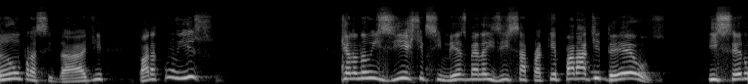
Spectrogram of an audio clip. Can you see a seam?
yes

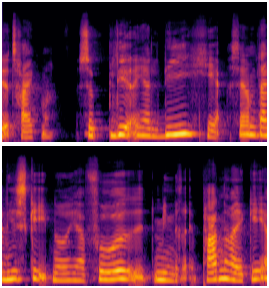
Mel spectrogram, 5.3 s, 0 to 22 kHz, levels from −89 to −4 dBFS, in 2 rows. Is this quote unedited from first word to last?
yes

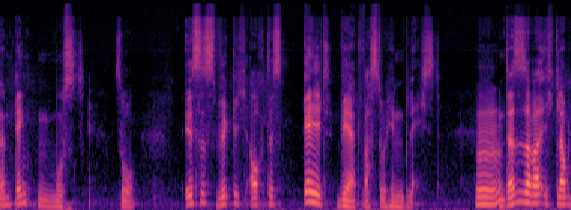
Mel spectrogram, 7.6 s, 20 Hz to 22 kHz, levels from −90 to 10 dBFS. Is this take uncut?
yes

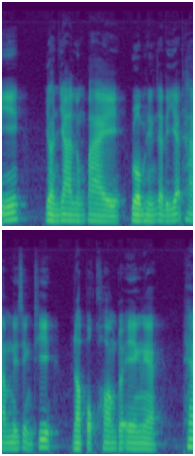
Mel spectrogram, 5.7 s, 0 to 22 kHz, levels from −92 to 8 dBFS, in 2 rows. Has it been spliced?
yes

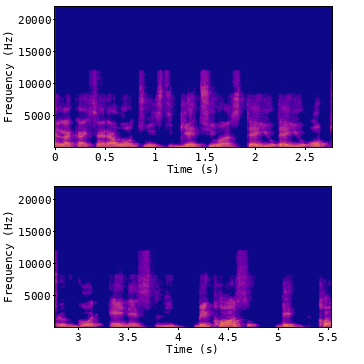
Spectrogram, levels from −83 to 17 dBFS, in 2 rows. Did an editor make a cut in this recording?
yes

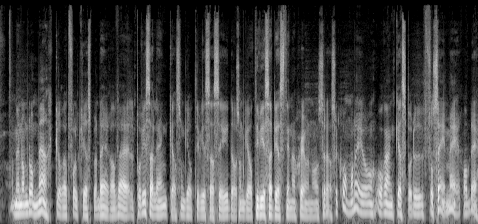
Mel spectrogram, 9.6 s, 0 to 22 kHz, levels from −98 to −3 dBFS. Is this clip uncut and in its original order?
no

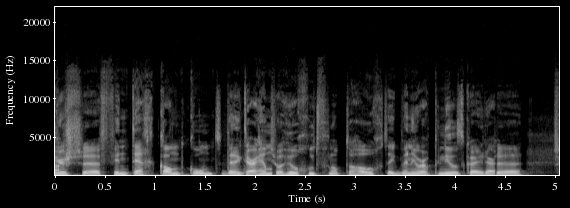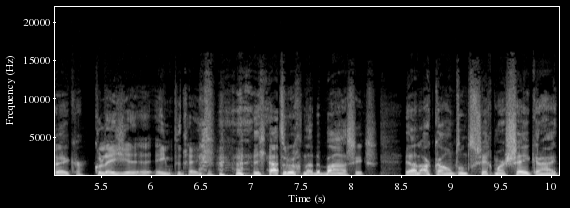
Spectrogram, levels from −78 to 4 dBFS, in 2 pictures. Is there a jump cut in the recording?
yes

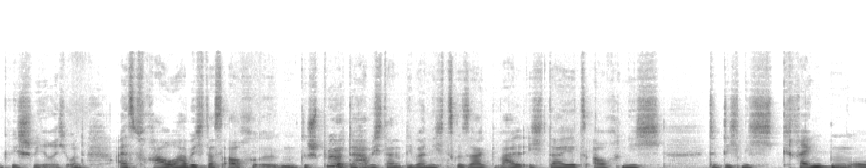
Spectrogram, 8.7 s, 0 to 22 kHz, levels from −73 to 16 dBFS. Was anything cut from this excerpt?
yes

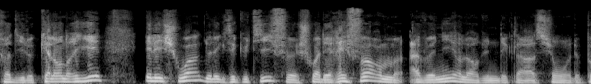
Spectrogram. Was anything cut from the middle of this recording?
no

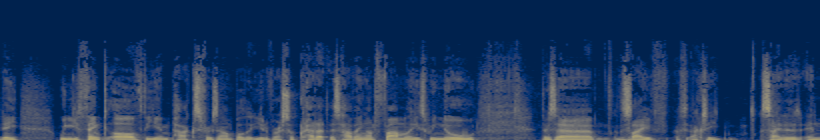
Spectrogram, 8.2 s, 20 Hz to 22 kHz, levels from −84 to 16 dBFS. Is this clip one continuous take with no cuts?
no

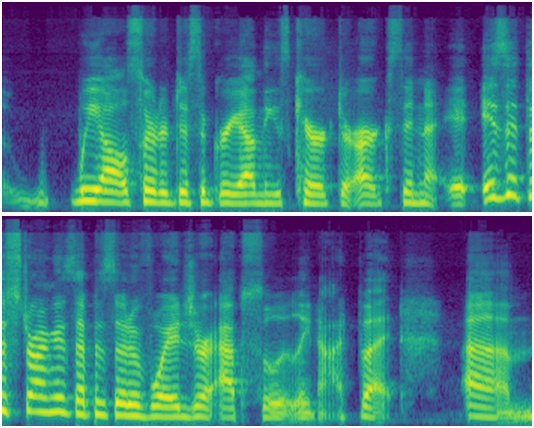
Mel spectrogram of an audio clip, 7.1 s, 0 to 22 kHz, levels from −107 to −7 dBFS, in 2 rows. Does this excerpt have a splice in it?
no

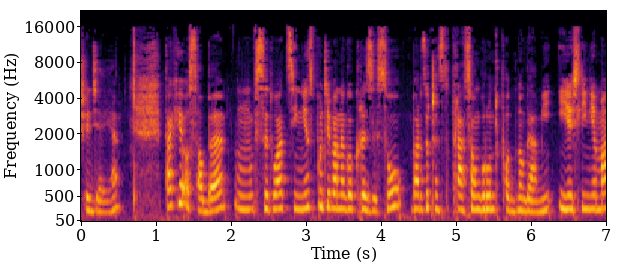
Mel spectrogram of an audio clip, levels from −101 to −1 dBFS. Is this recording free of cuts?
yes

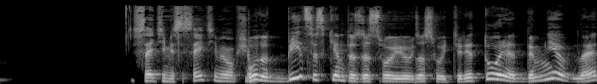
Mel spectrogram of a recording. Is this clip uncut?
no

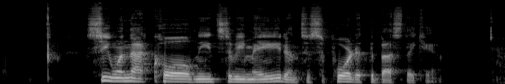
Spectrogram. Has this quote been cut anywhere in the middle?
no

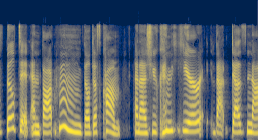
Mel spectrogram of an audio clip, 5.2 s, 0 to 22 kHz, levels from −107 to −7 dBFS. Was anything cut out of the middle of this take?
no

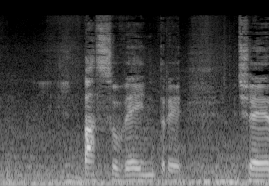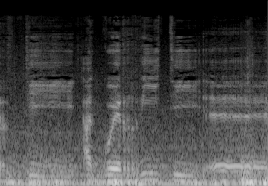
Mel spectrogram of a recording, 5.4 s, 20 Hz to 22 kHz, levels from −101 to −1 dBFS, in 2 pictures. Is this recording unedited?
no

